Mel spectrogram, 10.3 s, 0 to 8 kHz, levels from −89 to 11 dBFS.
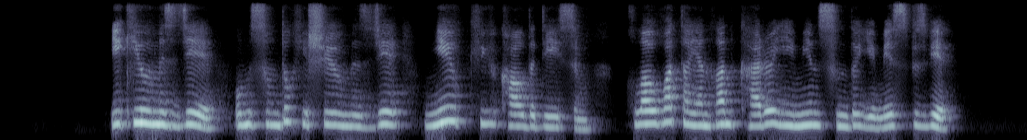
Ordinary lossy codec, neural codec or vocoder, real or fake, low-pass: Opus, 64 kbps; codec, 24 kHz, 0.5 kbps, DualCodec; fake; 7.2 kHz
